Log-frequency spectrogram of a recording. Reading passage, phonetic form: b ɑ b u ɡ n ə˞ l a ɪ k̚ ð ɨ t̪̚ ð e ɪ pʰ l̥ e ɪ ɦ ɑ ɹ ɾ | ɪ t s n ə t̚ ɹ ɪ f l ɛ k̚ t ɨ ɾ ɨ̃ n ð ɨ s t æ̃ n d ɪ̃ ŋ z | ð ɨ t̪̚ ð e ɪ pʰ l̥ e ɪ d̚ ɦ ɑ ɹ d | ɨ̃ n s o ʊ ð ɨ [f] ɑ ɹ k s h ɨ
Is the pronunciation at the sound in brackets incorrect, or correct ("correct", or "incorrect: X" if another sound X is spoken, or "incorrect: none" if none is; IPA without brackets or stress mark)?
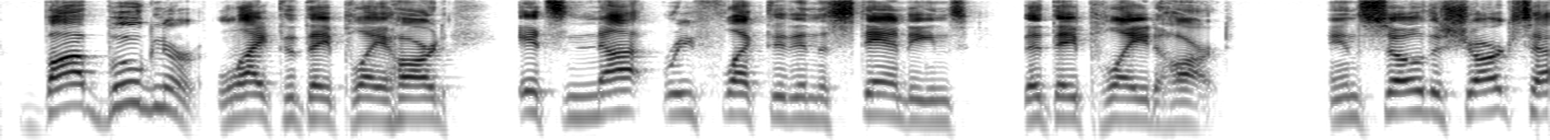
incorrect: ʃ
